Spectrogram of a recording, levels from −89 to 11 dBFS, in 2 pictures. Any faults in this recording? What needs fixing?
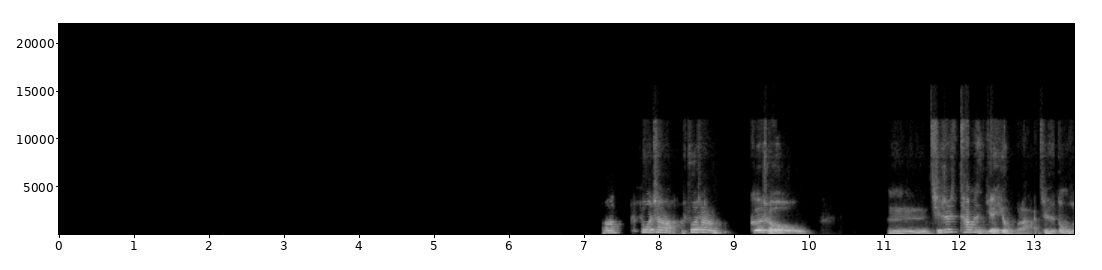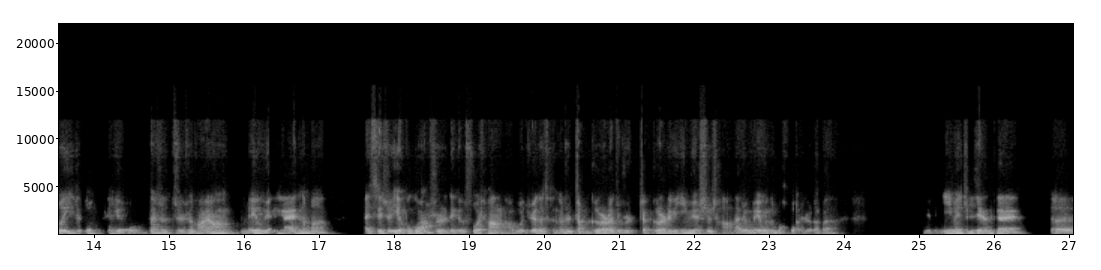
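Nothing to fix: no audible faults anywhere in the speech.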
